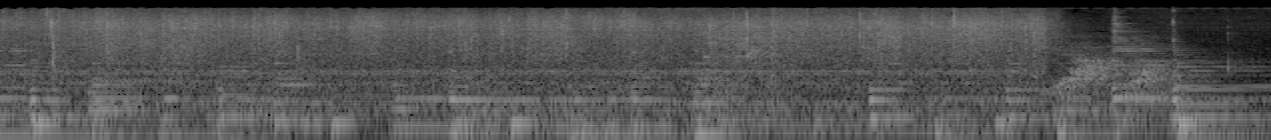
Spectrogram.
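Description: Diced chicken sizzling as it fries in a nonstick pan, stirred with a spatula; the sizzle cuts off suddenly about five seconds in. Soft background music with plucked notes plays underneath.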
